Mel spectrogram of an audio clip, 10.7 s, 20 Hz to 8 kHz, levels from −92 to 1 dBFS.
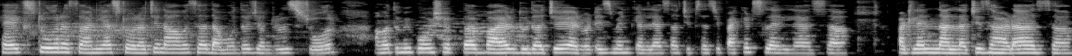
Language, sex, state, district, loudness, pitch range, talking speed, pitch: Konkani, female, Goa, North and South Goa, -16 LUFS, 190-210 Hz, 160 wpm, 200 Hz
